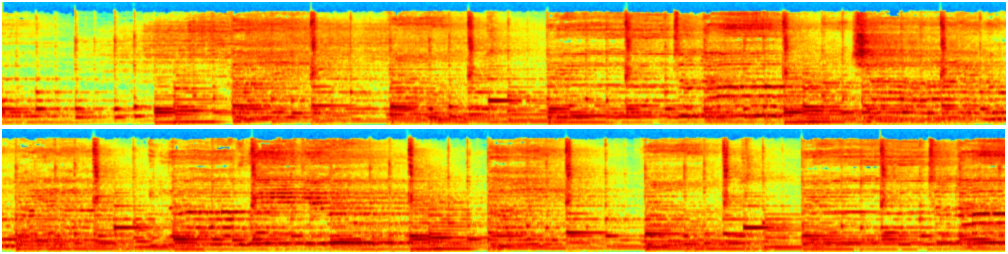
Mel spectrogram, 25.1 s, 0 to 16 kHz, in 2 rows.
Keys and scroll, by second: 9.0-9.5 space, 10.3 space, 15.0 [, 15.2 [, 18.0 [.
